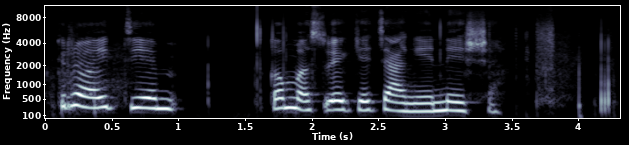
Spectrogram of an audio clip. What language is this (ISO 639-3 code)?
kln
